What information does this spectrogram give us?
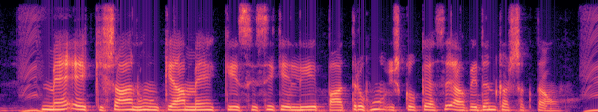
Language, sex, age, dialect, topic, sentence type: Hindi, female, 41-45, Garhwali, agriculture, question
